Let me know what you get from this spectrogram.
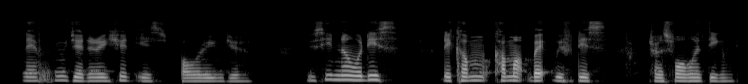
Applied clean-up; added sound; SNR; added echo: neural mask model DeepFilterNet 3.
